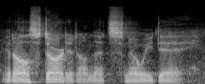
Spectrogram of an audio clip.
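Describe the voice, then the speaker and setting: A man's voice: low voice, fairly even intonation, close to an everyday voice. A man playing a reflective veteran fighter pilot who recalls a war, as if interviewed, in a video game. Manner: slow, reflective. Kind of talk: scripted interview reminiscence. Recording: loud background noise under the voice.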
